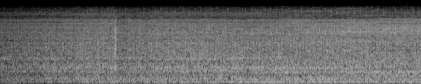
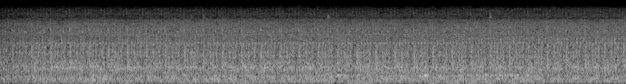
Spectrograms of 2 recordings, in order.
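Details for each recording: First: 2004 Nissan Maxima 3.5, after P0306 cylinder 6 misfire repair, warmed up about 15 minutes and in gear: settles into a steady, even idle with no stumble or shake; normal idle. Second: 2004 Nissan Maxima 3.5 with pending P0306 cylinder 6 misfire code: rough idle with irregular thump and stumble in the exhaust note, engine visibly shaking; cylinder 6 dropping out from a failed ignition coil.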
